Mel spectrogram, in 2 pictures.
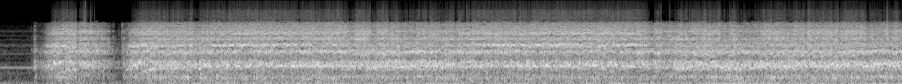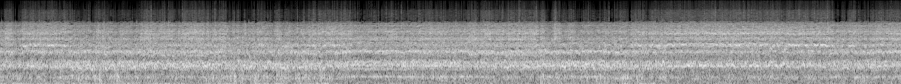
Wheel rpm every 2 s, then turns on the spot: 50, 220, 220, 210, 220, 210, 230, 220, 210.
none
